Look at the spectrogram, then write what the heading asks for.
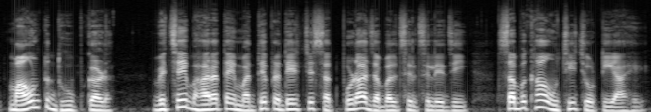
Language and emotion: Sindhi, neutral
